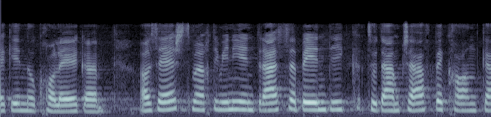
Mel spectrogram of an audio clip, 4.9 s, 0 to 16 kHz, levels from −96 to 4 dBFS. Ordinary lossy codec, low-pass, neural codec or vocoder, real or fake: Opus, 64 kbps; 7.2 kHz; none; real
